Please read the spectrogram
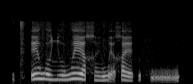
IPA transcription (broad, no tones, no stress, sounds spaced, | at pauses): t͡sʼ e w o ʎ u w e χ e̤ w ḛ χ e | f ṵ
